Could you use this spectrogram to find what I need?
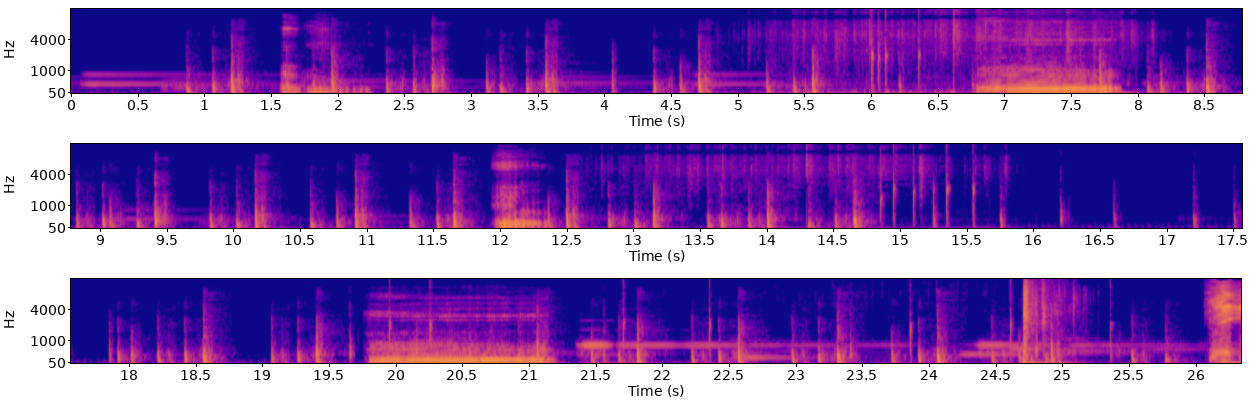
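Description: Blocks are mined with quick repeated knocking taps.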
